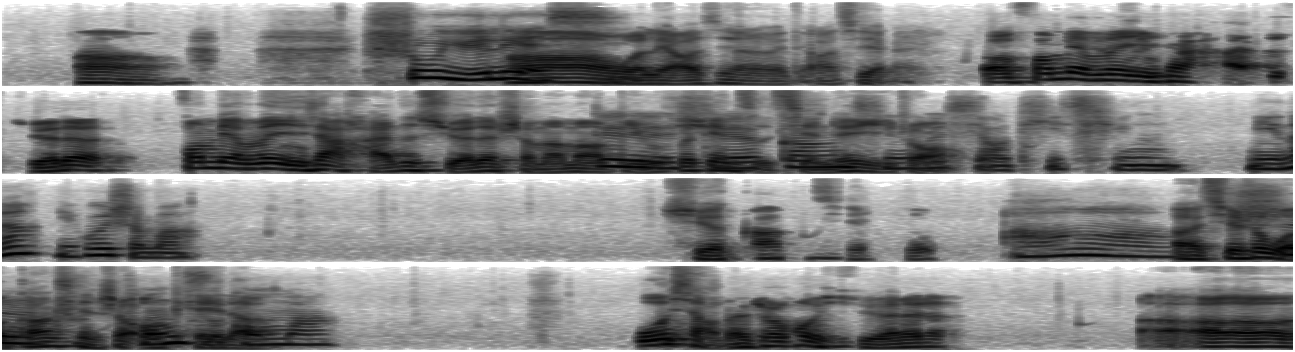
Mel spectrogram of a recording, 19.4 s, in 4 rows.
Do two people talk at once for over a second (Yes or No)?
Yes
